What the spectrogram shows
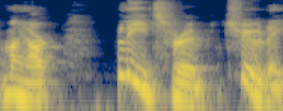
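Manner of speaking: low, derisive, mocking sarcasm with false sympathy. Video host on a health minister's rotten start to the year, in a mocking tone. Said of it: "the mocking tone of my voice".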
